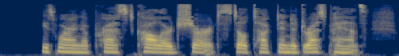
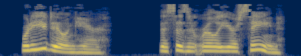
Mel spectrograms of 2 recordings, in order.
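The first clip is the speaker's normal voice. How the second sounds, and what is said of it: Drawling delivery. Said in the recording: “drawl”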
